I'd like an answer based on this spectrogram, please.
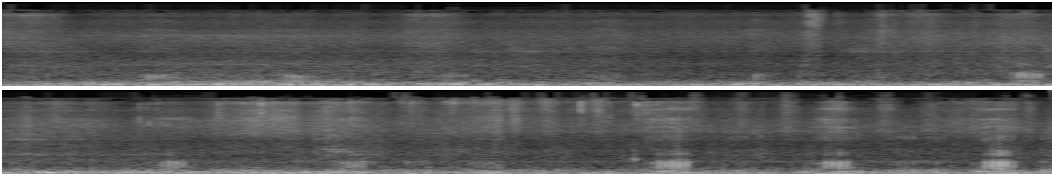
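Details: A Scottish Fold cat, a former rescue, relaxing with its tongue out during an overnight car camp at a disused harbour, purrs very loudly, a deep continuous rumble with a steady breathing rhythm.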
